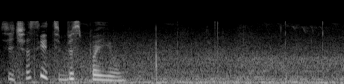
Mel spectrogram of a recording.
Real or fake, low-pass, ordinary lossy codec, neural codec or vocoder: real; none; none; none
